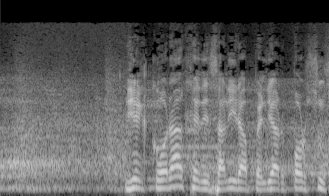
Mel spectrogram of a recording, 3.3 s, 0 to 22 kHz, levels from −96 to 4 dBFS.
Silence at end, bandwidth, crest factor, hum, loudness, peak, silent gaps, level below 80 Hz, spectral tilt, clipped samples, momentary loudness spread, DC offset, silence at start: 0 s; 13.5 kHz; 18 dB; none; -20 LUFS; -2 dBFS; none; -54 dBFS; -5 dB/octave; under 0.1%; 11 LU; under 0.1%; 0 s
